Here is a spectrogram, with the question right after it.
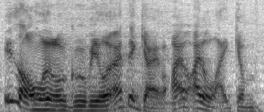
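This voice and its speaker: A man's voice: medium pitch, big pitch swings, a little fast. A man giving casual, opinionated and sometimes sweary video game commentary alongside a co-host. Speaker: let's play commentator. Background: game music.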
